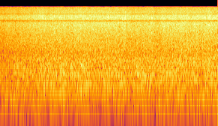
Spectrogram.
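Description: Torrential rain falling hard, with water pouring off a roof, making a steady loud rush.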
